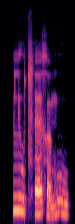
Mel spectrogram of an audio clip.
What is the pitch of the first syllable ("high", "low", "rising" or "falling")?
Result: falling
